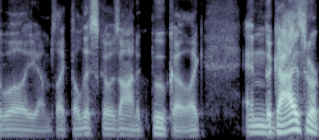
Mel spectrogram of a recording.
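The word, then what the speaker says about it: Egbuka: Okay, I think you still might be saying the G in there. It's just Ibuka.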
